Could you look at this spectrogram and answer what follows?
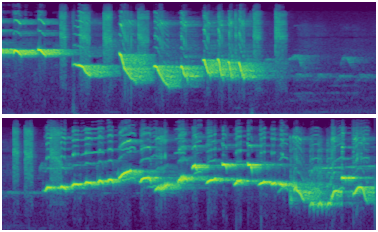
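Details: White-rumped shama singing in the morning during voice practice for song contests, opening with strong descending whistled slurs, a quiet low sustained tone, then a burst of rapid rising and falling warbles, faint background bird chirps throughout.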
